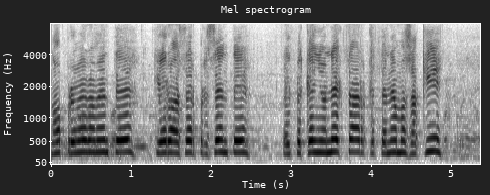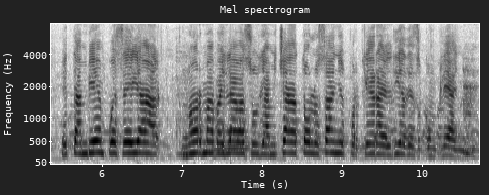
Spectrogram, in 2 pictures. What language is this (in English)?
Spanish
